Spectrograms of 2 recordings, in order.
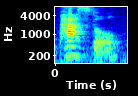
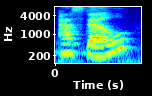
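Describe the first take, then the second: First: It is said with a British pronunciation. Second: It is said with a North American pronunciation. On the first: "they say it like pastel" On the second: "I know now that it's like pastel"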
